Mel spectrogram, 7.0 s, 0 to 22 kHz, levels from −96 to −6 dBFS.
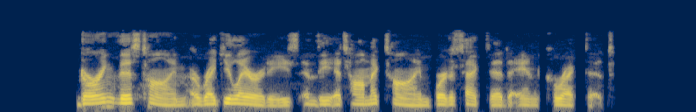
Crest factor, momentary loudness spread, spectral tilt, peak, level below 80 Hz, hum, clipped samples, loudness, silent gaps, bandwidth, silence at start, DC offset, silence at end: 18 dB; 8 LU; -5 dB/octave; -2 dBFS; -58 dBFS; none; under 0.1%; -18 LUFS; 5.40-5.45 s, 5.75-5.84 s; 7.8 kHz; 0.75 s; under 0.1%; 0.85 s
